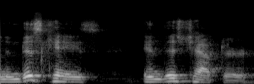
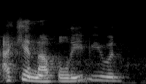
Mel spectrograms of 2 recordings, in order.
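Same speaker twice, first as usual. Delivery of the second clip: mock-indignant, faster pace; 7 semitones higher than usual. Speaker acts out a psychological complex reacting to being distrusted, mock-indignant. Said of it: "It acts indignant".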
